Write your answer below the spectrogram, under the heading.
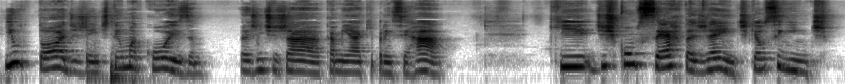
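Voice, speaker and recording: A woman's voice: mid-range voice, measured pace, a little mellow. A woman with a Brazilian Portuguese accent, a parenting educator explaining to parents in a casual, conversational way, with frequent tag questions and restarts. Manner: briefly acts out parent and child exchanges.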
